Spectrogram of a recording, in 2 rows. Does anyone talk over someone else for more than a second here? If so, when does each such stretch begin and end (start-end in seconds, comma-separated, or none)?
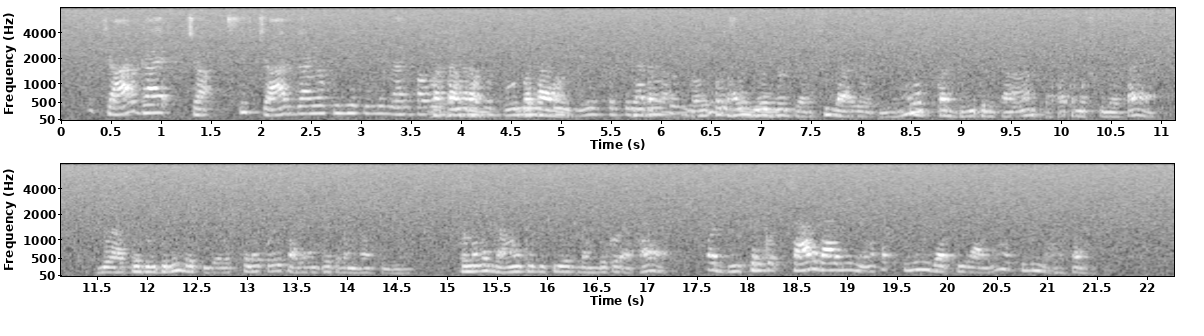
3.7-5.1, 5.7-7.2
